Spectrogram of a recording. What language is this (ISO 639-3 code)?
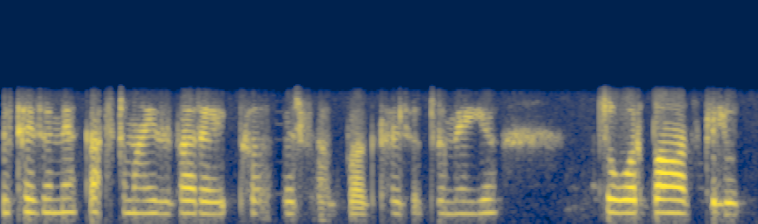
kas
